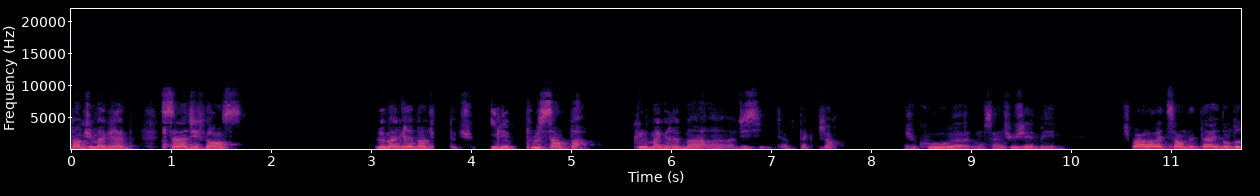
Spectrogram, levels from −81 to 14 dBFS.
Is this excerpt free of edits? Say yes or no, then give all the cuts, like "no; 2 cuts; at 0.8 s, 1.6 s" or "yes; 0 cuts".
no; 8 cuts; at 0.9 s, 3.6 s, 4.0 s, 4.4 s, 6.6 s, 7.4 s, 8.3 s, 9.3 s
